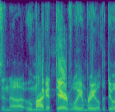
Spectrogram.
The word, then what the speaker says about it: Umaga: wrigley used to do he would call him you manga because for people that don't know he would regal used to like mispronounce people's names and uh umaga dared william riegel to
